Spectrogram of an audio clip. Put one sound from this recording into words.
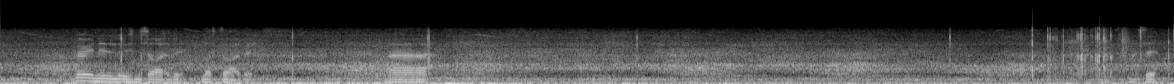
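Wind blows across an open field and buffets the microphone.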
